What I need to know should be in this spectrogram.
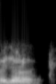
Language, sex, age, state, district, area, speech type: Malayalam, male, 60+, Kerala, Alappuzha, rural, conversation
